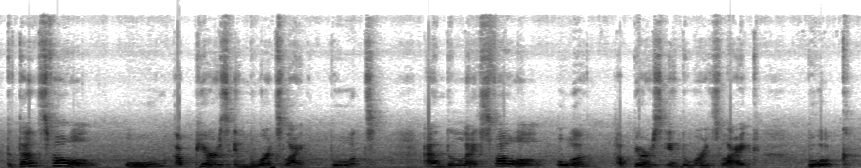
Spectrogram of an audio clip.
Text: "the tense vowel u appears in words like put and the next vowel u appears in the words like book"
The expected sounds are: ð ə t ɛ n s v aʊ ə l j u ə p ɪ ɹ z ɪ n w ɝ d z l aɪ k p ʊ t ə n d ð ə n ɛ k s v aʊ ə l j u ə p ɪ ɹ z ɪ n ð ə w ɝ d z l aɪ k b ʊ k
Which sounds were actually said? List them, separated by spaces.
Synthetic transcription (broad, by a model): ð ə t ɛ n s f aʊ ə l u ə p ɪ ɹ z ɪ n w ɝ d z l aɪ k b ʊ t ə n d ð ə l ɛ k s f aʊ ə l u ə p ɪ ɹ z ɪ n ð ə w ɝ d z l aɪ k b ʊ k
